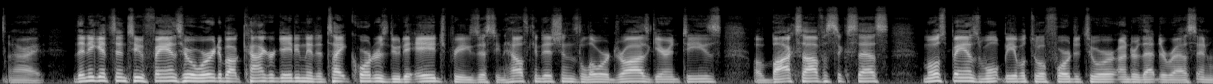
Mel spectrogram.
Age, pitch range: 40-59, 110-140 Hz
